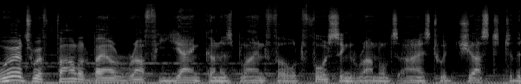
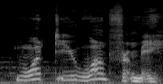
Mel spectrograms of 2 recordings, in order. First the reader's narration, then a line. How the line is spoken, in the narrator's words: Ronald rasped, his words dissolving into the air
